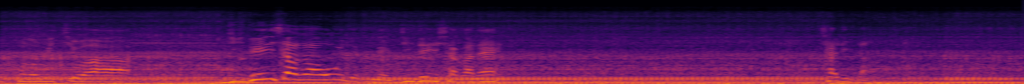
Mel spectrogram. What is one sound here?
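A motorcycle engine revs up and drops in pitch with gear changes.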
